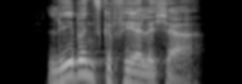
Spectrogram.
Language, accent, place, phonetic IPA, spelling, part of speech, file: German, Germany, Berlin, [ˈleːbn̩sɡəˌfɛːɐ̯lɪçɐ], lebensgefährlicher, adjective, De-lebensgefährlicher.ogg
- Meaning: inflection of lebensgefährlich: 1. strong/mixed nominative masculine singular 2. strong genitive/dative feminine singular 3. strong genitive plural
